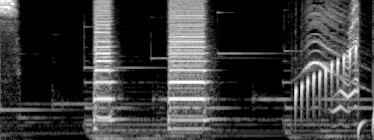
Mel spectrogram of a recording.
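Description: A bus horn honks twice in long, loud, steady blasts, followed by a burst of warbling, siren-like electronic tones over light music.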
